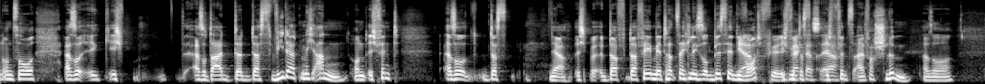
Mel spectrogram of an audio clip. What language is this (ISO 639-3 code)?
deu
